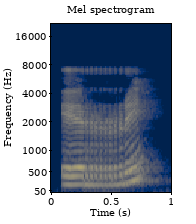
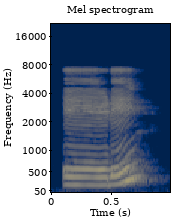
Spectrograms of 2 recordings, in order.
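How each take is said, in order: First: R named "erre" with a trill; R as a rolled "erre"; multiple vibrant. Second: R named "ere" with one tap; R as a tapped "ere"; simple vibrant. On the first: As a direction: say R as "e-rre", rolling the tongue. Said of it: "una vibrante múltiple". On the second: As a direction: say R as "e-re", tongue touching once. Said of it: "una vibrante simple". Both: Shown as a demonstration.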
